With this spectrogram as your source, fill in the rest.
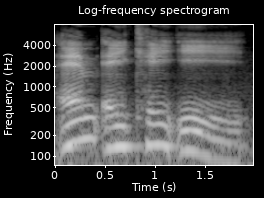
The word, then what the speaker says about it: make: 자, make, 그쵸. 미음. A는 여전히 A. 패턴이 비슷하죠. K는 Q. E는요, 묵음. 이게 의소리 달아줘야 되니까. 그쵸. 그럼 이렇게 합쳐지면 어떻게 돼요? may. K는요, K. 그쵸. make 이렇게 얘기할 수 있고 make의 의미는 뭘까요?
